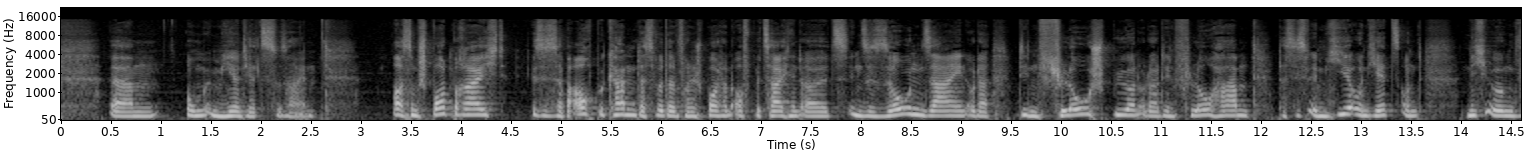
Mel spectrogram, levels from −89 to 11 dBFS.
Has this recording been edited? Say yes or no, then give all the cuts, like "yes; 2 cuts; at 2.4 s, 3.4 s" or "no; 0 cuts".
yes; 2 cuts; at 7.9 s, 12.5 s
